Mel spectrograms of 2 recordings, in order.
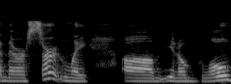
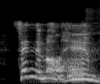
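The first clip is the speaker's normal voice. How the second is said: great Scottish brogue, very loud and pitched up; 8 semitones higher, 10 dB louder than usual. Quoting his Scottish former father-in-law's saying, imitating a great Scottish brogue. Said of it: "would say with his great Scottish brogue".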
